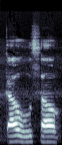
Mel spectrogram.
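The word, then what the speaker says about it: كوثر: মধ্যে চেপে ধরব আইনাকাল কাউসার কাউসার সা একদম নরম হবে কাউসার সিনের উচ্চারণ না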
